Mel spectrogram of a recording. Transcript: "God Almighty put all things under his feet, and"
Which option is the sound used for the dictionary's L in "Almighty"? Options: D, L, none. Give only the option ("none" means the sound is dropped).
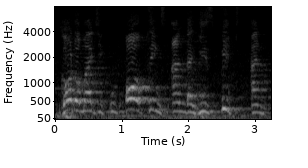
none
